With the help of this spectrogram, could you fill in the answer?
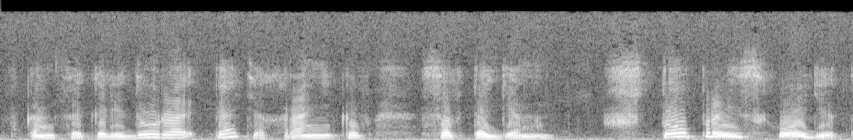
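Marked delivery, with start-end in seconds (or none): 3.0-4.2 slow, higher bellowed question; yelling. A narrator's reading. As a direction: yell the question out slowly. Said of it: "заорал Валера". (протяжный крик, выше)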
